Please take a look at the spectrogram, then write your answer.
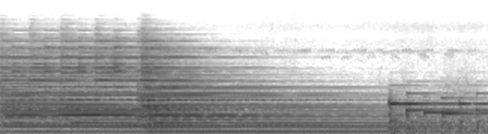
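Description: Church bells ring out in a rich, resonant peal, long harmonic tones overlapping and sustaining, with a fresh strike near the end adding brighter notes; no voices.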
